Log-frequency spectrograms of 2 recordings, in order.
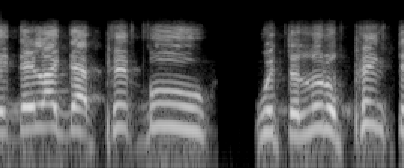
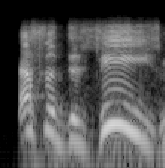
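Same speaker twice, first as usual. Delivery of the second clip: ordinary delivery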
